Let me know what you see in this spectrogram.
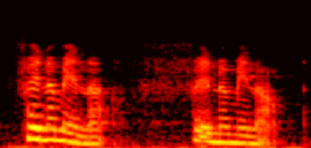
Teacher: Phenomena is fricative sound too, using your lower lip and teeth.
